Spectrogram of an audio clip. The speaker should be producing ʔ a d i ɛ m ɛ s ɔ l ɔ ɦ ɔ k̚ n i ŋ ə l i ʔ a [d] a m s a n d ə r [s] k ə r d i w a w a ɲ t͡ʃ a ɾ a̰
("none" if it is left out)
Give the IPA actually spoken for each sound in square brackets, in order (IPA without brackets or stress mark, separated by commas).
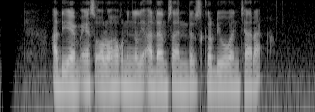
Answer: d, s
